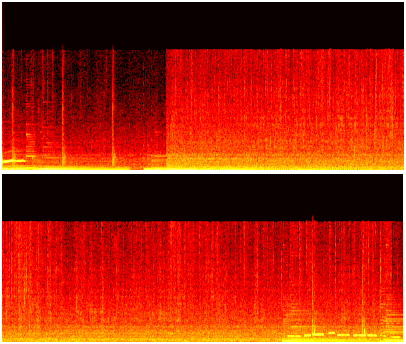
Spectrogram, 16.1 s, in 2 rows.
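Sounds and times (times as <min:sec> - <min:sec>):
vegetables sizzling in oil: 0:03.3 - 0:16.0
background music note: 0:13.6 - 0:16.0.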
